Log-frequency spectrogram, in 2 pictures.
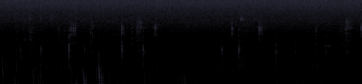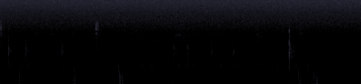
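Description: A marker taps and squeaks faintly on a whiteboard.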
